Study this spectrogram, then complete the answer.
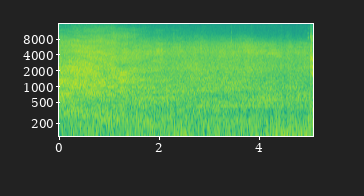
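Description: Delta jet aircraft at Los Angeles International Airport produce a steady, loud engine roar that fills the whole stretch with continuous broadband rumble, with no talk over it.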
